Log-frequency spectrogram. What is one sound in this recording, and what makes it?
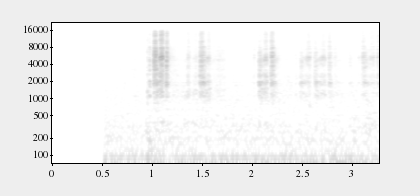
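A marker squeaks briefly across a board.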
